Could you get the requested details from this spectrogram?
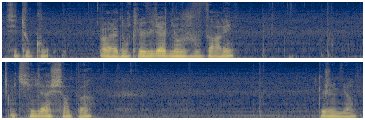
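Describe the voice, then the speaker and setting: A man's voice: medium pitch, flat delivery, moderate pace, long pauses, dark tone. A young man giving casual, rambling commentary as he plays a video game, often swearing and cutting himself off. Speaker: gaming channel host. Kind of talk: casual let's-play commentary.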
